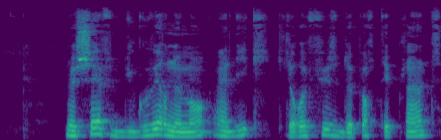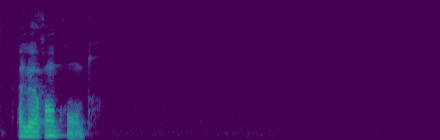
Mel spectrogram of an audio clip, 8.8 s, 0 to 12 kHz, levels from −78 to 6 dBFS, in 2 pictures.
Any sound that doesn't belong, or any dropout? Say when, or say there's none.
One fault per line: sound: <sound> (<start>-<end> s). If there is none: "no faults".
no faults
